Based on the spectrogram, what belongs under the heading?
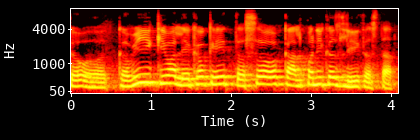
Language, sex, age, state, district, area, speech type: Marathi, male, 60+, Maharashtra, Pune, urban, spontaneous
